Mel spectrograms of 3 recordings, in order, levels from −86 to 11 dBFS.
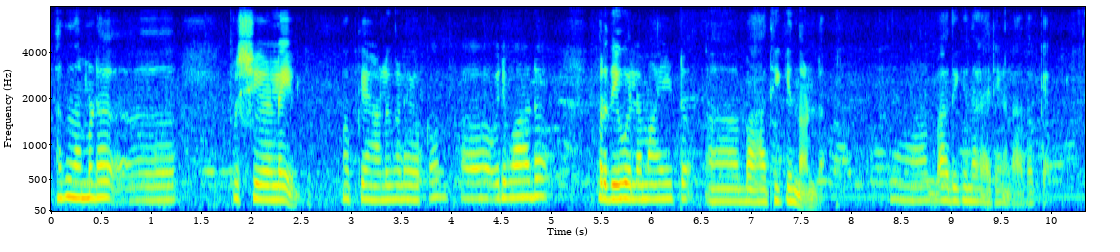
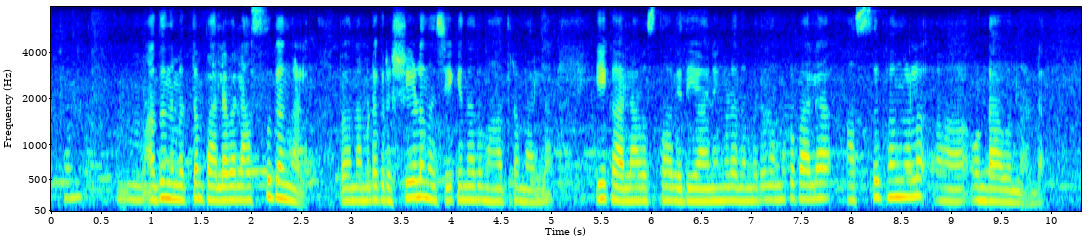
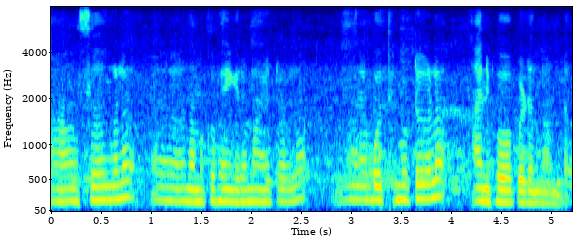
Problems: background sounds at intervals, low volume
